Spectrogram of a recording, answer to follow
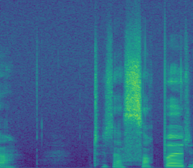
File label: "sobr", Welsh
